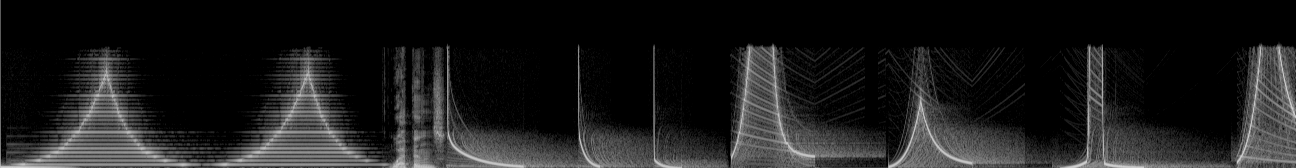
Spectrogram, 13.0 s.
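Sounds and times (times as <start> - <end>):
Moog Concertmate MG1 analog synth force-field tones swooping in pitch: 0.1 - 8.2, 10.6 - 12.9
speech: 3.9 - 4.7.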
